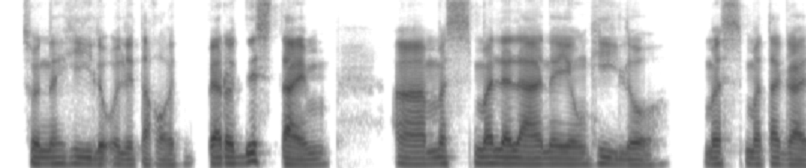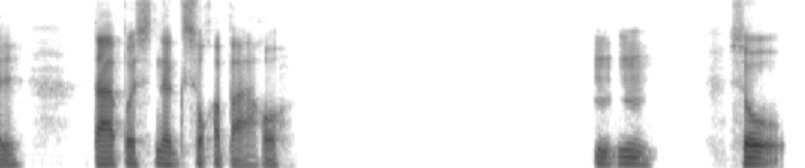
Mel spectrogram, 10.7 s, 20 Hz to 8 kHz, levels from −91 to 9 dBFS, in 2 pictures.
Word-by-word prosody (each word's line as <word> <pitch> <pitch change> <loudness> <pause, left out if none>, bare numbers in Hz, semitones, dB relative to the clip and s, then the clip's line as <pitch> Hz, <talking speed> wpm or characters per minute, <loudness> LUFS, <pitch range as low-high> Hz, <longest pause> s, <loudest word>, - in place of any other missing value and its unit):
So 110 - +1
nahilo 110 -1 0
ulit 95 -1 -2
ako, 95 -2 -2 0.2
pero 110 0 +4
this 150 +4 +1
time, 100 0 +3 0.4
ah, 105 -1 +3
mas 110 0 -1
malala 110 -3 +5
na 105 - +2
yung 100 0 +2
hilo, 95 -1 -2 0.2
mas 105 0 -1
matagal, 100 -4 0 0.5
tapos 105 0 +1
nag-suka 105 -3 -4
pa 85 -1 -6
ako. 85 -1 -5 2.1
Mm. 110 -2 -5 0.5
So 110 -1 +1
105 Hz, 115 wpm, -23 LUFS, 95-110 Hz, 2.1 s, malala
